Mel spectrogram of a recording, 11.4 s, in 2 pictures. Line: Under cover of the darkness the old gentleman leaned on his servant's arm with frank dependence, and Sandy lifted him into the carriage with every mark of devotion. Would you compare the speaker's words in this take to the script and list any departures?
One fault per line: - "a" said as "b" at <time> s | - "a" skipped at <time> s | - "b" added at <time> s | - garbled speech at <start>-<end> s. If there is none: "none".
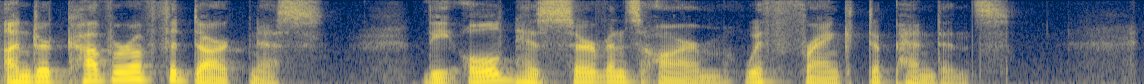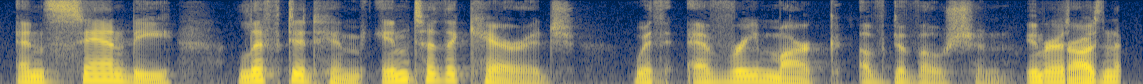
- "gentleman leaned on" skipped at 2.6 s
- garbled speech at 10.9-11.3 s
